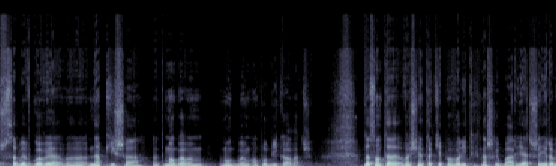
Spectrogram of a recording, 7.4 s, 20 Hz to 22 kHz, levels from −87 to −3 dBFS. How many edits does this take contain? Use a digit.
3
